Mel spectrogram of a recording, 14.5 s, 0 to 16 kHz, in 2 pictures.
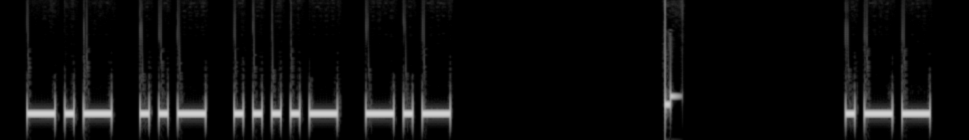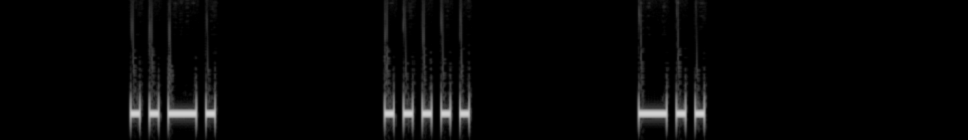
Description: Morse code, heard as a keyed tone, about 17 wpm, spaced as for 9 wpm, 700 Hz. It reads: KU4K WF5D
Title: USA Call Signs - 4 Characters - 6x Character Spacing - 17wpm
